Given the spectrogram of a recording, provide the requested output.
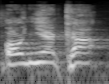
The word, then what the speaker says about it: Onyeka: His name is Onyeka Nwelue. Onyeka Nwelue. Onyeka is spelled O-N-Y-E-K-A.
